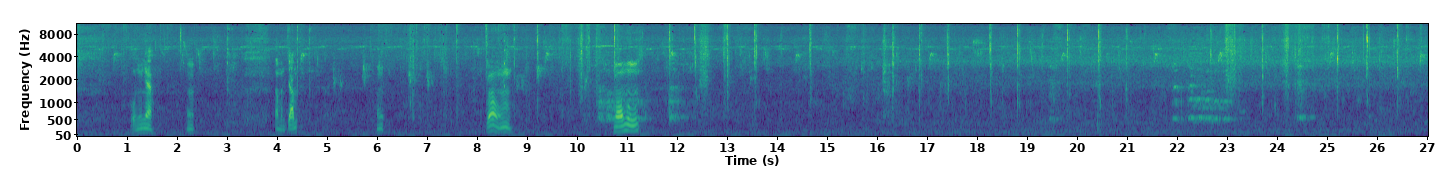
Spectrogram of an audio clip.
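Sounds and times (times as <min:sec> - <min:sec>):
person chewing and smacking: 0:06.6 - 0:27.0.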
